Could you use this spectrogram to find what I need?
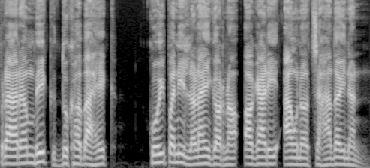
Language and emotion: Nepali, neutral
